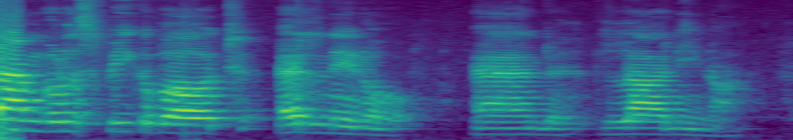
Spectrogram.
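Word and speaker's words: El Niño: going to speak about ELO and Laina they are actually pronounced as Al Nino and La n but I'm more comfortable with ELO and Lina what are these phenomenon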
